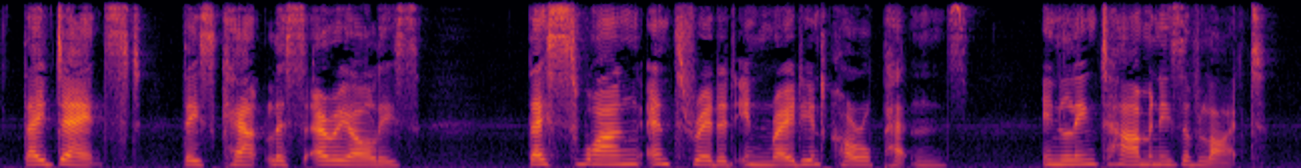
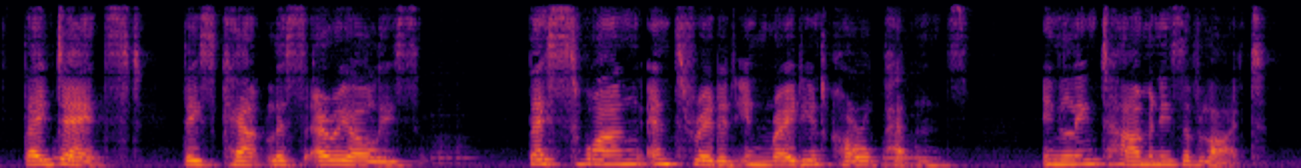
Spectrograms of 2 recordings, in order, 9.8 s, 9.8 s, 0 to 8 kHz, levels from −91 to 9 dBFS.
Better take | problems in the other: first | noise reduction (neural separator model SepFormer DNS4)

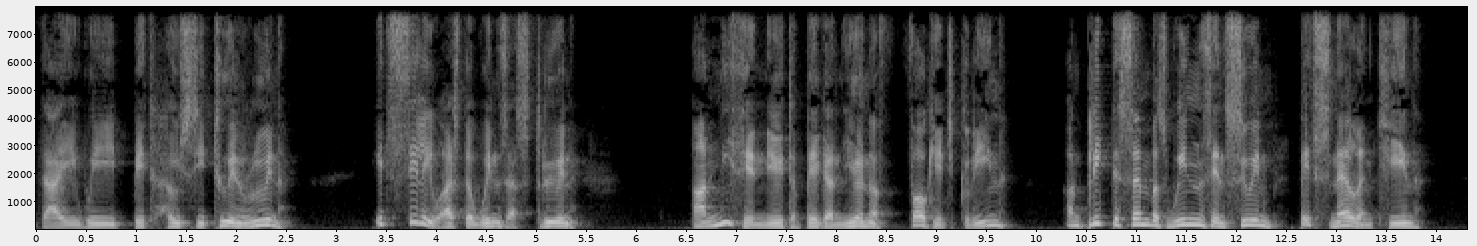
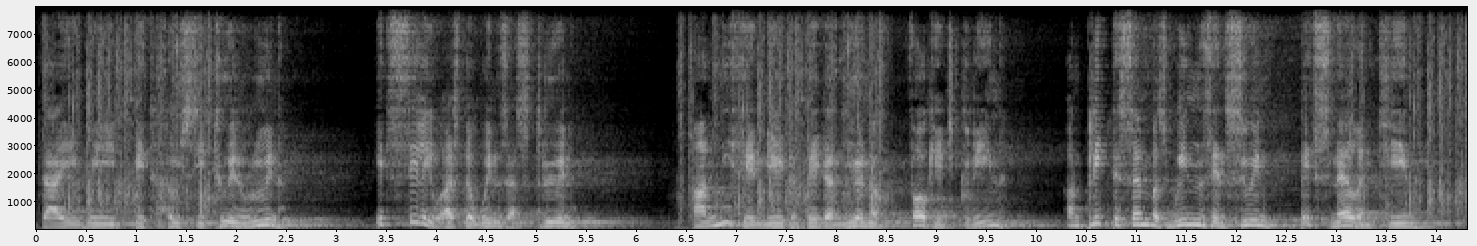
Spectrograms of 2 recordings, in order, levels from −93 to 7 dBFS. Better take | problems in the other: first | background sound (Cutlery, silverware); 19 dB below the speech // room echo; dies away in 1.8 s

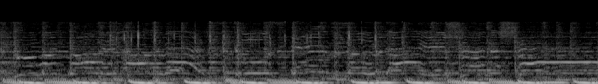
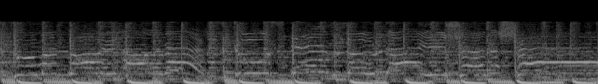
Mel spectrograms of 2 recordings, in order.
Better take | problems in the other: second | background sound (Typing); 19 dB below the speech // room echo; dies away in 0.4 s

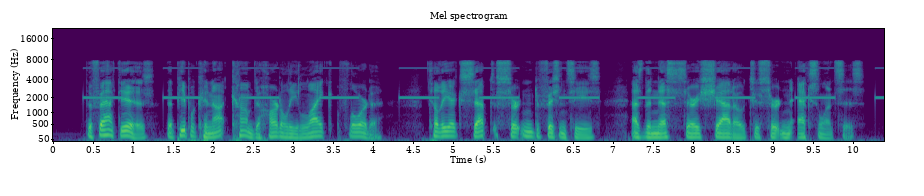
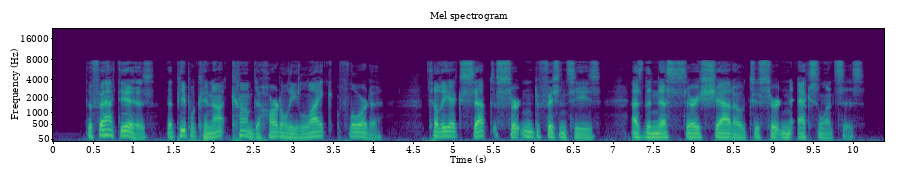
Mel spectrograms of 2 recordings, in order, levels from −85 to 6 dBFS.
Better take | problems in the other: second | background sound (Alarm); 18 dB below the speech

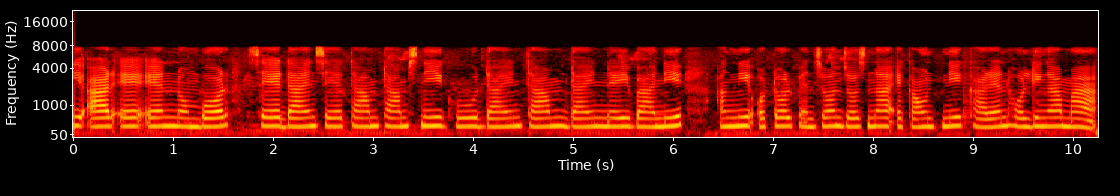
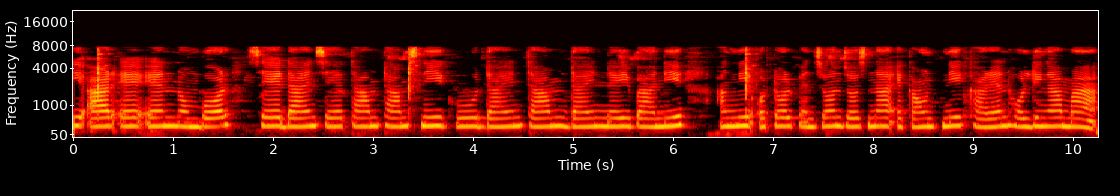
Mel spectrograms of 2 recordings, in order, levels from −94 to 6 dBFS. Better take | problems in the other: first | noise reduction (classical method WPE with log-MMSE)

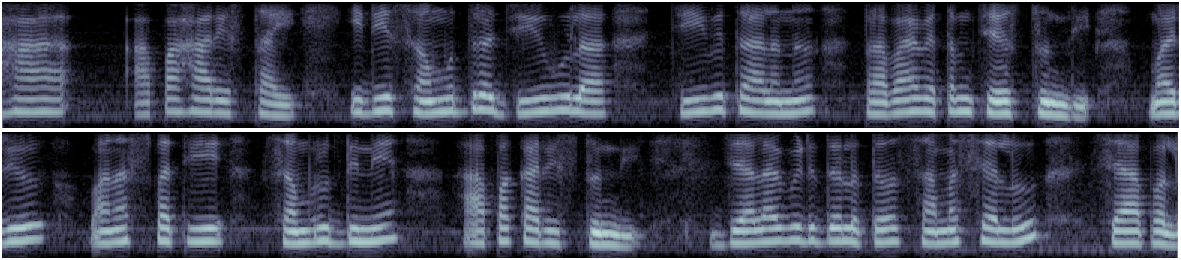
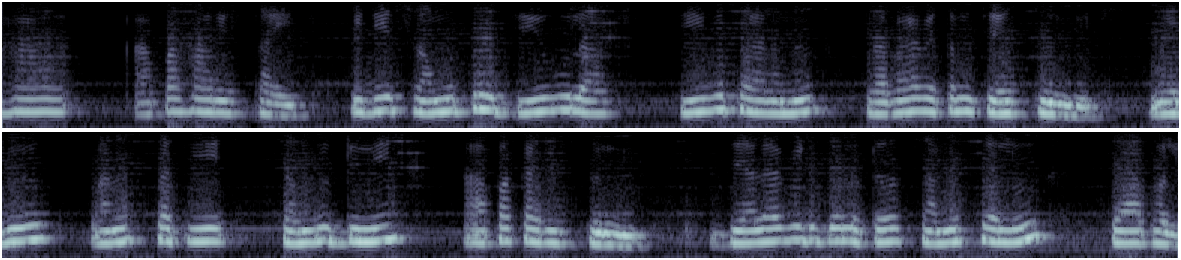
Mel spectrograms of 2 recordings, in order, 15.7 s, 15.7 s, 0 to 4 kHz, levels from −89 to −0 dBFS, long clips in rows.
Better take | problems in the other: first | noise reduction (neural separator model SepFormer DNS4)

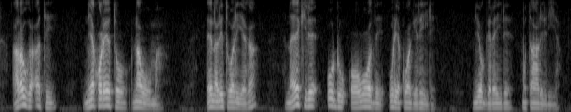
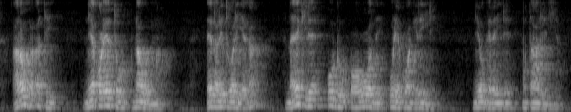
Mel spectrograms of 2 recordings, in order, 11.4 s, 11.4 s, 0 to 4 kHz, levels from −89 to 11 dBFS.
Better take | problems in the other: first | room echo; dies away in 0.7 s

